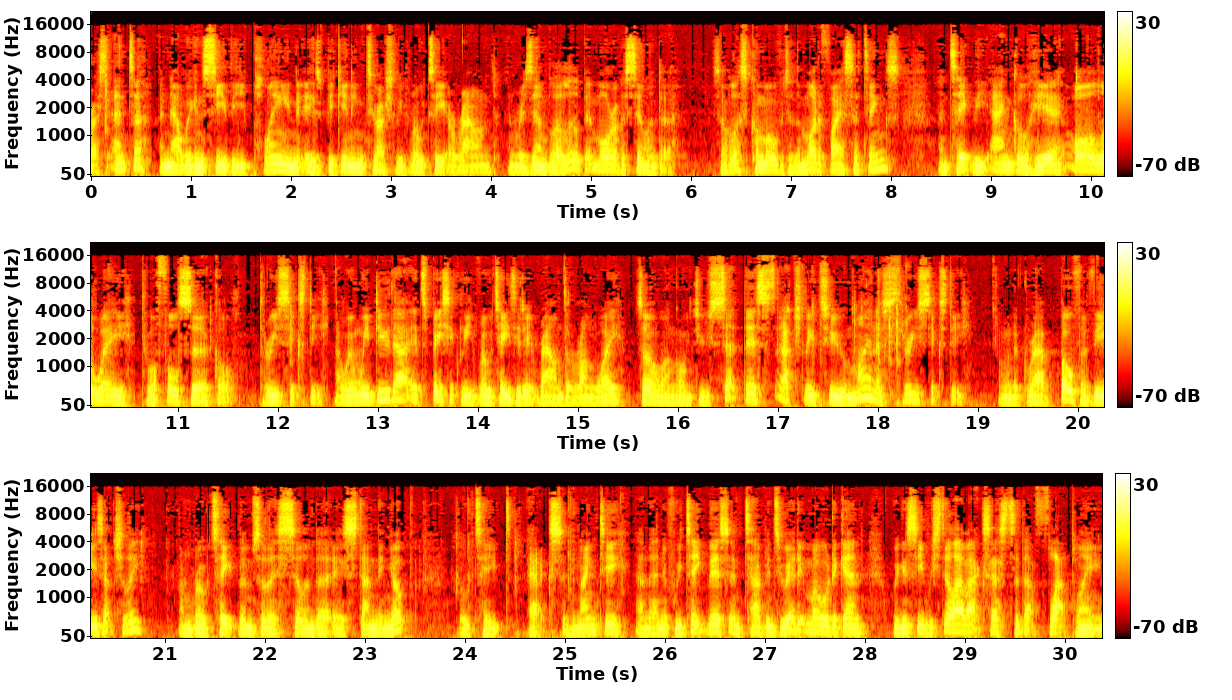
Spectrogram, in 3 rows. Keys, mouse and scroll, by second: 1.1 click, 1.5 middle click, 6.9 click, 9.0 click, 13.1 middle click, 16.5 click, 19.4 click, 20.0 scroll down 3, 20.1 middle click, 23.9 r, 26.6 Tab, 26.6 click, 27.3 middle click, 28.3-28.8 scroll up 4, 29.1 middle click, 29.5 scroll down 2, 29.7 middle click.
